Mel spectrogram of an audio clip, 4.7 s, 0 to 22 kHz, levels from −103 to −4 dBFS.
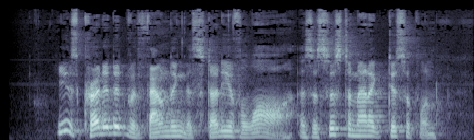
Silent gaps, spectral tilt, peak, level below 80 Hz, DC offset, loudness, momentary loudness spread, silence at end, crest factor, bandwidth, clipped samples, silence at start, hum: none; -4 dB/octave; -4 dBFS; -62 dBFS; under 0.1%; -26 LUFS; 10 LU; 0.3 s; 22 dB; 17 kHz; under 0.1%; 0.6 s; none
